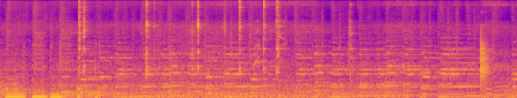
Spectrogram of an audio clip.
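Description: A utensil stirs a pot of seaweed soup with carrots and fish balls, giving a few soft knocks and then scattered, light metallic clinks against the pot, close and quiet.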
